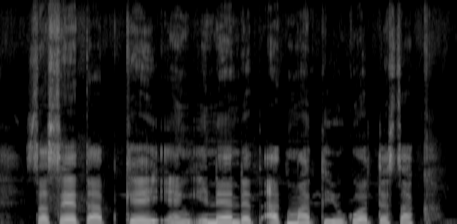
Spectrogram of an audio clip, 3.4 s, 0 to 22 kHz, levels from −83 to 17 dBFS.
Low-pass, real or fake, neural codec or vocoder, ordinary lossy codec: none; real; none; none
